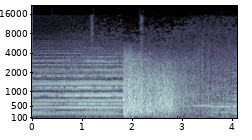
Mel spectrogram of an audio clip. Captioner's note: gunshot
